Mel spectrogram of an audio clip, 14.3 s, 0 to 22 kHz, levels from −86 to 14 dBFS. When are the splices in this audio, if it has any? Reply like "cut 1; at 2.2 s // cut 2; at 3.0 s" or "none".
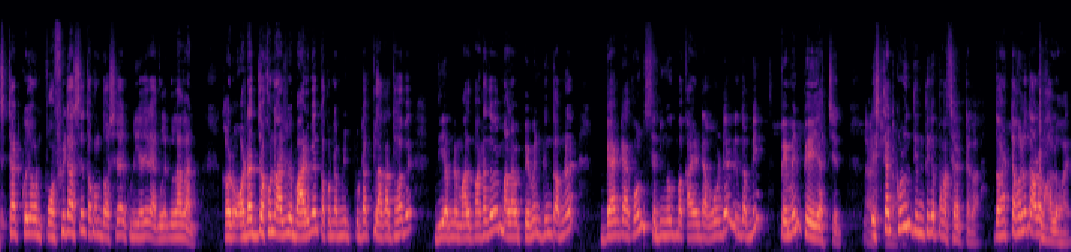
none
